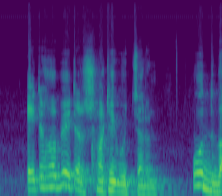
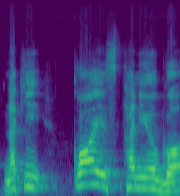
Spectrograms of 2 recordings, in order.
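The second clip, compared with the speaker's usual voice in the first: ordinary talk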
